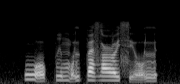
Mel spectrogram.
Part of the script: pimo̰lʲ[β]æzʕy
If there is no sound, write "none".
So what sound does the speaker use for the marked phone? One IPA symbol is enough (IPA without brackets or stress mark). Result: p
